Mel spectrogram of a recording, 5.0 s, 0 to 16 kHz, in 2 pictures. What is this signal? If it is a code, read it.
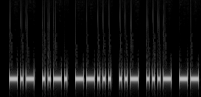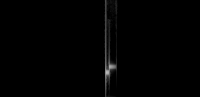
Morse code, heard as a keyed tone, about 36 wpm, 690 Hz. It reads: KF7UVM
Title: USA Callsign DE Callsign 35wpm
